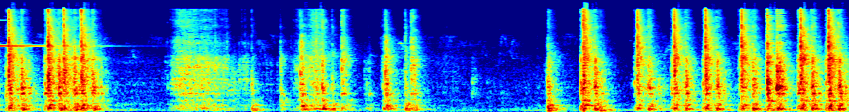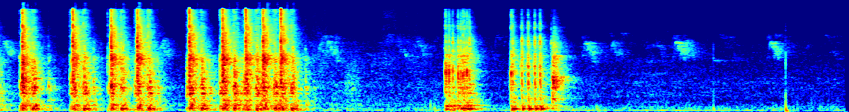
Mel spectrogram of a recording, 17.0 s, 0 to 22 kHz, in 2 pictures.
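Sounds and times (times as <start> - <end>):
typewriter clattering: 0.0 - 1.2, 2.4 - 4.3, 5.5 - 11.6
typewriter key strikes: 0.0 - 1.2, 5.8 - 11.6.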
